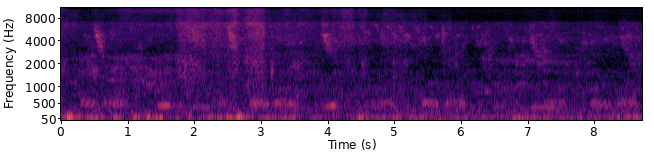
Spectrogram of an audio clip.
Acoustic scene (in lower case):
park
